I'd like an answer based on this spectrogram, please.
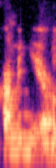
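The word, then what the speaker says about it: Carménère: How do you pronounce it? Carmenere? Carmenere.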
